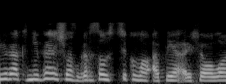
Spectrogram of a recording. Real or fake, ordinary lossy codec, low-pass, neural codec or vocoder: fake; AAC, 32 kbps; 7.2 kHz; codec, 16 kHz, 1 kbps, FreqCodec, larger model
